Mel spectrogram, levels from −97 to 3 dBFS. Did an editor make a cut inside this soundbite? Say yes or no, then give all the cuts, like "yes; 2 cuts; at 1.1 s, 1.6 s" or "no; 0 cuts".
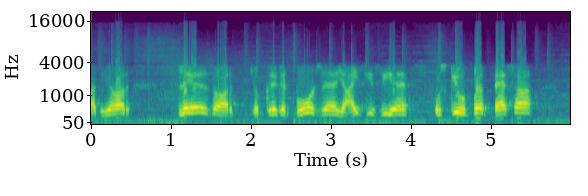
no; 0 cuts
